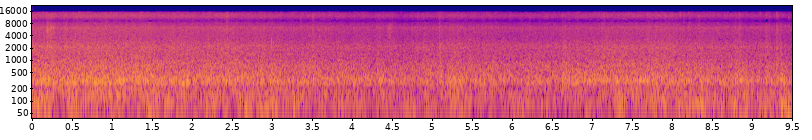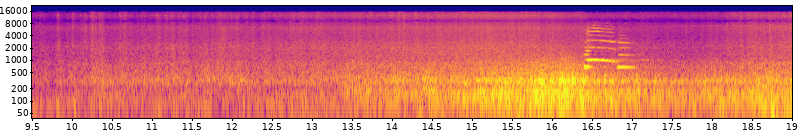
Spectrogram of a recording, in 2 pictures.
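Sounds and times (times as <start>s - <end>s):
train wheels rumbling on rail: 8.8s - 19.0s
brief high tone: 16.4s - 17.3s.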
